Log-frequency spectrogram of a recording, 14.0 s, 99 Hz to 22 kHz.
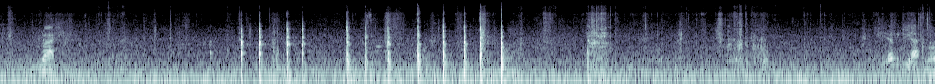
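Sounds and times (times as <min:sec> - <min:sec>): hammer blows: 0:02.0 - 0:10.3.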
